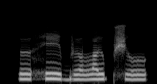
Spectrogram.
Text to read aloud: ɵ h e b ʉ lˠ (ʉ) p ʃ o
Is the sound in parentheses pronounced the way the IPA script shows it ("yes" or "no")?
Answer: no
